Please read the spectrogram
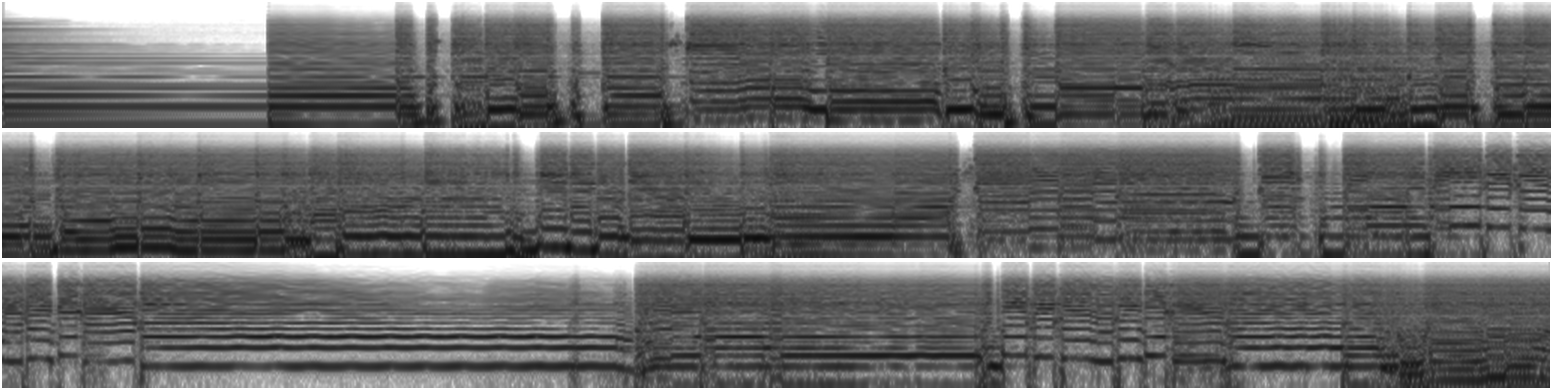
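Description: Electric guitar played through a RAT-style distortion circuit: a ringing chord, then continuous chunky riffing with hard-clipped, mid-heavy distortion. Near three-quarters through, a held chord loses its treble, as the pedal's filter knob rolls off the high end, and the brightness comes back about three seconds later.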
